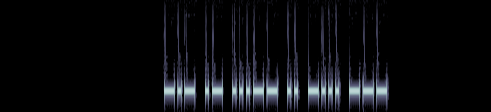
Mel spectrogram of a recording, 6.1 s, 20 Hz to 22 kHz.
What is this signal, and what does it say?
Morse code, heard as a keyed tone, about 28 wpm, 700 Hz. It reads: KA3IBO
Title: USA Call Signs - 6 Characters - Repeated 2x - 28wpm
